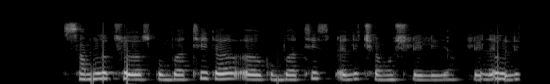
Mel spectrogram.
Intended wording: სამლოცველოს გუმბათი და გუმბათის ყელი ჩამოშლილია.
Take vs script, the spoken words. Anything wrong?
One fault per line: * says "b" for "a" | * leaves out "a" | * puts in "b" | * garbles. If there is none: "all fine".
* garbles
